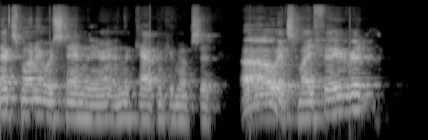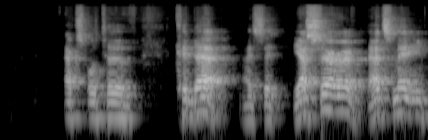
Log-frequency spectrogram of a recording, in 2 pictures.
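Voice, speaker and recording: The speaker talks at a moderate pace with an American accent and ordinary pitch variation. There are long, frequent pauses and audible room echo. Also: man, medium pitch for a man. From New Jersey, US. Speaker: interview guest sharing life story. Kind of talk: personal storytelling interview. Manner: animated.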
